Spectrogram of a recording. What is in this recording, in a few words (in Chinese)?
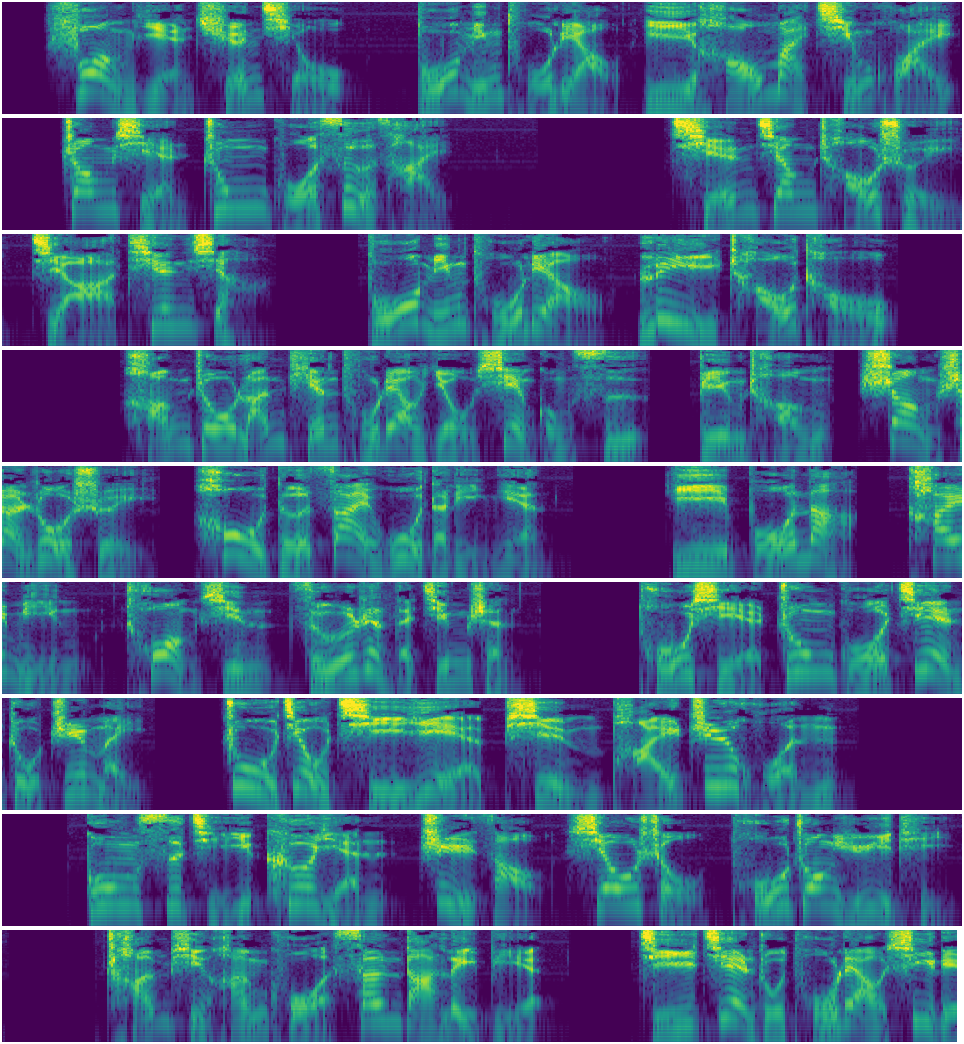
男 专题 企业专题 涂料; 杭州蓝田涂料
